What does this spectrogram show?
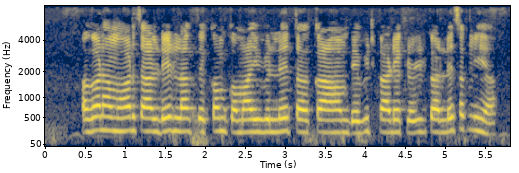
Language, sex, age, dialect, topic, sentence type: Magahi, male, 25-30, Western, banking, question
